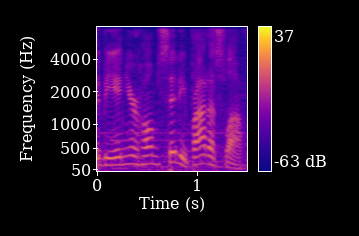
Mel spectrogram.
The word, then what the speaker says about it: Bratislava: Bratislava, right? Bratislava? The A is silent at the end.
